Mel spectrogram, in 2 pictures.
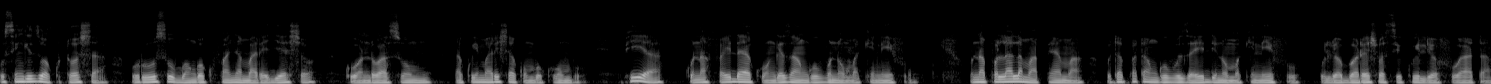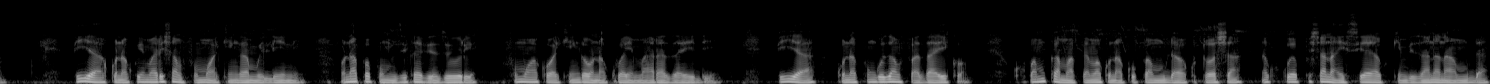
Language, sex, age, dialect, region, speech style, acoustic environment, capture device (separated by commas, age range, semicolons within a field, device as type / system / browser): Swahili, male, 25-34, Kenya - Mombasa, Kenya, relaxed; focused, people talking; nature, mobile / Linux / Chrome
